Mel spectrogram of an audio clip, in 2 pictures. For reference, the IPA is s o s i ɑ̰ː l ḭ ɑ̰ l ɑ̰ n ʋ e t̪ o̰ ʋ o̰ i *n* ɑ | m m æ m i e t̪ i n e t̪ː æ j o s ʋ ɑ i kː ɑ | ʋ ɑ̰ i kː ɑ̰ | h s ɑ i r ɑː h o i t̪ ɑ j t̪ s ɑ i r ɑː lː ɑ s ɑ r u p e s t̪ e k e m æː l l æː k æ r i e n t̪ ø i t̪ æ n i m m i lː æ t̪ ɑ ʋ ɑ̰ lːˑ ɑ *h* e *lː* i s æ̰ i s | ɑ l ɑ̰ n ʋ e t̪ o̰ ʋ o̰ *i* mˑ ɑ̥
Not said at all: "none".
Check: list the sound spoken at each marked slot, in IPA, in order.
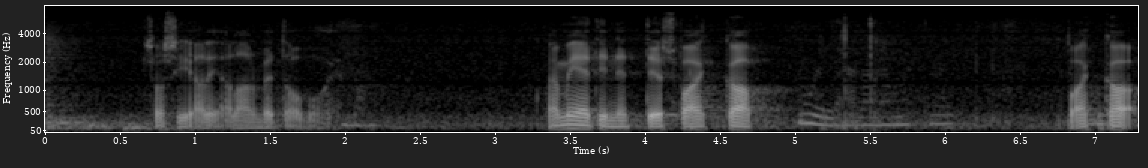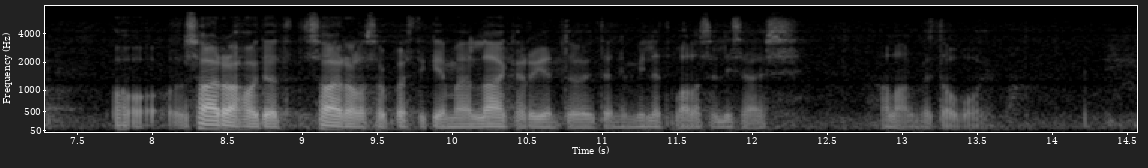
m, s, l, i

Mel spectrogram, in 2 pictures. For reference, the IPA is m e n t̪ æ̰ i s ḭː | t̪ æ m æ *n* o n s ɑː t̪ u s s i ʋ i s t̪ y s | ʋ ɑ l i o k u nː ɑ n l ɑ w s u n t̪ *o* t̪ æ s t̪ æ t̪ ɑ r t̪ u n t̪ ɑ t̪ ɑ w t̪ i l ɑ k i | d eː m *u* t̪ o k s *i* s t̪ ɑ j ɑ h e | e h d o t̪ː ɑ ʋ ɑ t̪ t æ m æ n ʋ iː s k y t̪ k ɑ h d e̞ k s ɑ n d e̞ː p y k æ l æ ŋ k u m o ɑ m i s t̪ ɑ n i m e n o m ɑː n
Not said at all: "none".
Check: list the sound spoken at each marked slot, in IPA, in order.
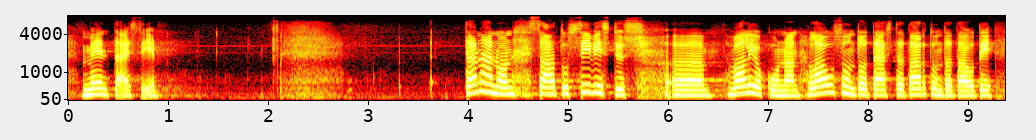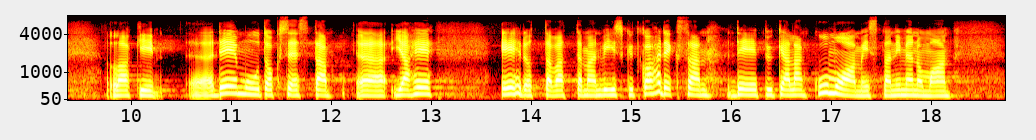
n, o, uː, e

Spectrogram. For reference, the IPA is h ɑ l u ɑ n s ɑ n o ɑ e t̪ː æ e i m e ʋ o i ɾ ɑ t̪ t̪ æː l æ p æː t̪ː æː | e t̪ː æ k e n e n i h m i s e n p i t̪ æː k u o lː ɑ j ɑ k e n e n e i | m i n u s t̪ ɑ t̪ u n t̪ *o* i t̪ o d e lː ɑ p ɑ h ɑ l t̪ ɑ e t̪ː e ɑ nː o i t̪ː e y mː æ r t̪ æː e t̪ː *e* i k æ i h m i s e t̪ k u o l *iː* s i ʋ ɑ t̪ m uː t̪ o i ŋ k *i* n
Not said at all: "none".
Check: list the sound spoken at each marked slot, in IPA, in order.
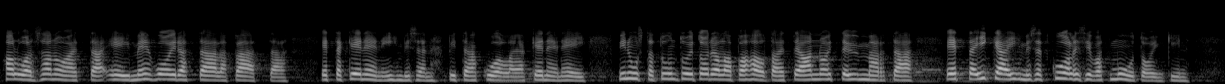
u, æ, i, i

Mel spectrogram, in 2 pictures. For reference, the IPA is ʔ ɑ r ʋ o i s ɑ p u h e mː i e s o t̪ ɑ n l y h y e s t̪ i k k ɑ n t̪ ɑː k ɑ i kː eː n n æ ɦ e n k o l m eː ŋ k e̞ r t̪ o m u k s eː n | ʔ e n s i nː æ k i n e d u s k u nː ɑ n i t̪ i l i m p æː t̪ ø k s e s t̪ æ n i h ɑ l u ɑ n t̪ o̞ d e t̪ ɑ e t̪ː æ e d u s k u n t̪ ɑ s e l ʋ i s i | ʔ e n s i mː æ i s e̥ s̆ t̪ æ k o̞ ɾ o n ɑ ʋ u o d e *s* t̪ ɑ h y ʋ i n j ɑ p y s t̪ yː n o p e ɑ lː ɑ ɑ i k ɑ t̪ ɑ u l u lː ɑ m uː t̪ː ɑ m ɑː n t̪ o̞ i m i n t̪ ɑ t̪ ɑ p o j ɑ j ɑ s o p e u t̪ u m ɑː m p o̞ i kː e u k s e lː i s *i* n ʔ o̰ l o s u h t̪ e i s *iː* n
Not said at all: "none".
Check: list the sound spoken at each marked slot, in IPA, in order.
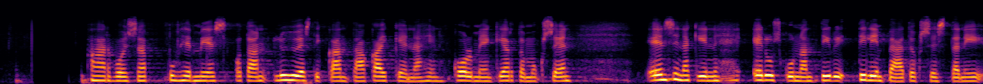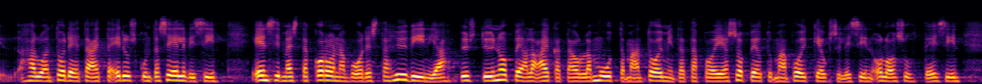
s, iː, iː

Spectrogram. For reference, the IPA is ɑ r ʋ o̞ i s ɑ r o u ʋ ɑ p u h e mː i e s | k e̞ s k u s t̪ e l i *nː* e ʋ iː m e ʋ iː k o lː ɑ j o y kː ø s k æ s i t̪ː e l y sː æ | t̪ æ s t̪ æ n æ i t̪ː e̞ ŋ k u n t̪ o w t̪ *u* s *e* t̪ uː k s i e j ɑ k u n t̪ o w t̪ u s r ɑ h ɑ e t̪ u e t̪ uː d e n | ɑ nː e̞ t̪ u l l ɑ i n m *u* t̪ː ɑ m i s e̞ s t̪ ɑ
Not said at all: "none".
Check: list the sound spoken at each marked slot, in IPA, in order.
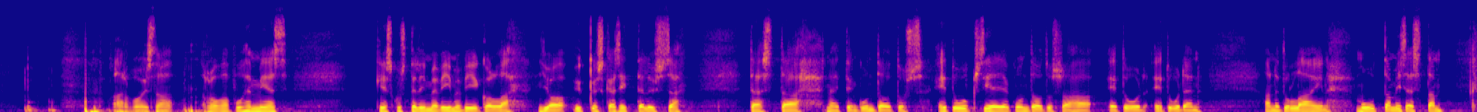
mː, u, e, uː

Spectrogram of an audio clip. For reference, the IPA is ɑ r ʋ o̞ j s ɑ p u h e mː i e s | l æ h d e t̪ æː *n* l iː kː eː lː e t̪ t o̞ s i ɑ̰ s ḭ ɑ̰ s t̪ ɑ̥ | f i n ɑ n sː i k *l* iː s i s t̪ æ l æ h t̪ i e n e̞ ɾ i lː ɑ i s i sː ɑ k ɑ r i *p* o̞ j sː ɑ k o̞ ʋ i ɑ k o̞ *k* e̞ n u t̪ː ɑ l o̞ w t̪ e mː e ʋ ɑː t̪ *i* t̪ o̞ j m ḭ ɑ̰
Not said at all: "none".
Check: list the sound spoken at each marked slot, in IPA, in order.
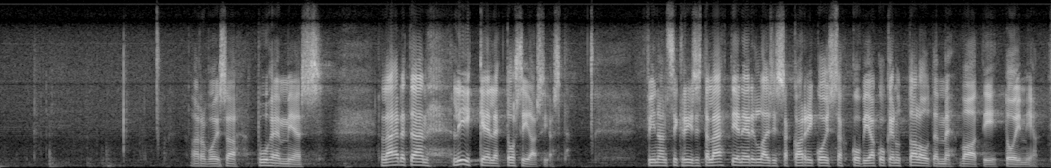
n, r, k, k, iː

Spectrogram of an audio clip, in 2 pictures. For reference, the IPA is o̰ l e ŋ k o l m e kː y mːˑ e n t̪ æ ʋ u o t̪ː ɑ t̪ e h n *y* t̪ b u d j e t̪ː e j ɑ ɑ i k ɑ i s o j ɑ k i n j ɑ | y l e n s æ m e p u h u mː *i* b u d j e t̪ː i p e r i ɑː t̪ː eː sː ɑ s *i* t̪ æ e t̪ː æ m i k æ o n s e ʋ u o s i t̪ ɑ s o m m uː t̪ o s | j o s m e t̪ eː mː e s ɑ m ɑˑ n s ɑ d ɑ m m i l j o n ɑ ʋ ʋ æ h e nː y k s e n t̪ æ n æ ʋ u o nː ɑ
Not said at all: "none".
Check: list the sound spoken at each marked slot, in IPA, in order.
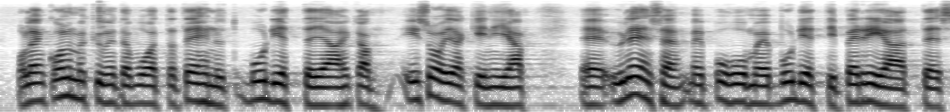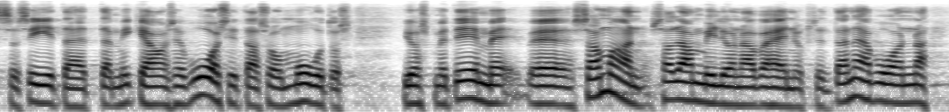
y, e, iː

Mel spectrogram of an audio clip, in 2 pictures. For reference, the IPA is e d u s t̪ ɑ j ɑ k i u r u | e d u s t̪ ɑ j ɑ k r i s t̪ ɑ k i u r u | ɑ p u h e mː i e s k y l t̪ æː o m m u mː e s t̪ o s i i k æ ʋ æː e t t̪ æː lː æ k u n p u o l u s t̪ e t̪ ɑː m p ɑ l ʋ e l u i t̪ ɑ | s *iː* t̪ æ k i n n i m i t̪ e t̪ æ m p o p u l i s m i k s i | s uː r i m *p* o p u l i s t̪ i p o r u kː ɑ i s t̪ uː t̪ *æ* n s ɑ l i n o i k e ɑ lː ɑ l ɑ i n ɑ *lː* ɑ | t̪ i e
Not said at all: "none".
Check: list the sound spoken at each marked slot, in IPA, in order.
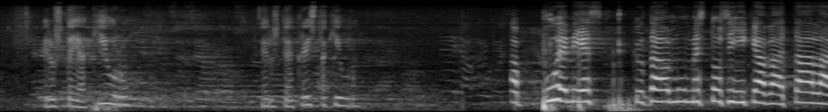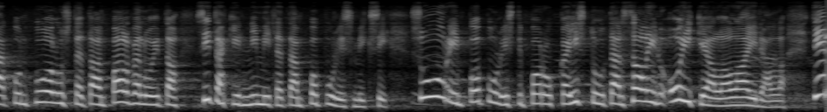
i, p, æ, lː

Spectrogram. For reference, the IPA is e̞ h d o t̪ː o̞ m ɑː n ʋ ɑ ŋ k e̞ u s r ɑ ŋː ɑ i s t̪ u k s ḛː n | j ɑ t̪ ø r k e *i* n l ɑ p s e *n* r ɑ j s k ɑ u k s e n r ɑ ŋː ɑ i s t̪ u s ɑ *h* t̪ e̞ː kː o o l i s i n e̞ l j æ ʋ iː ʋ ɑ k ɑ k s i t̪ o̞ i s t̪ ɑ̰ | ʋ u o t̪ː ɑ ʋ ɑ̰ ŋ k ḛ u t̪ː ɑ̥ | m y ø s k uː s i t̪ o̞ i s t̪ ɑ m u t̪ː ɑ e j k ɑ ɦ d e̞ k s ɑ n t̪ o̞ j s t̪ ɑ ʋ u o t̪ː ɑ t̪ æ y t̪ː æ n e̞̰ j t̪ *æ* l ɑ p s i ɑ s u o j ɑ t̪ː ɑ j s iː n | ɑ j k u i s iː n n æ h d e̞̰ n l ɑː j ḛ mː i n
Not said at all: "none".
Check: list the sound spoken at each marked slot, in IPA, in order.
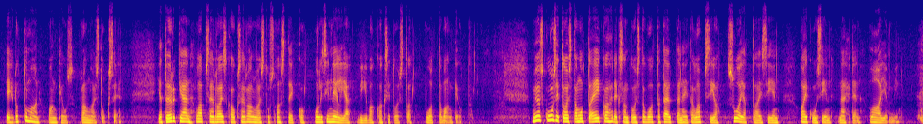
æ, n, s, æ

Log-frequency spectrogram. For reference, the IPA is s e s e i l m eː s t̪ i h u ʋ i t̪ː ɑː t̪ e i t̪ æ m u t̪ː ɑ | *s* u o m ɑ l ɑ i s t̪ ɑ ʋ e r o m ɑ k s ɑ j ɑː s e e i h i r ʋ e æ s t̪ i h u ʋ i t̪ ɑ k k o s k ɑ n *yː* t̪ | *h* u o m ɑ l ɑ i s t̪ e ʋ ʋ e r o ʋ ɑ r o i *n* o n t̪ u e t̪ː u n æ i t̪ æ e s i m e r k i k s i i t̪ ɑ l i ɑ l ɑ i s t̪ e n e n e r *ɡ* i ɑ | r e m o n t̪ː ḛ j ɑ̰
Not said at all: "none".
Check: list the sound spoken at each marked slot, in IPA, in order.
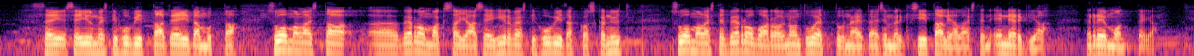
s, y, s, n, ɡ

